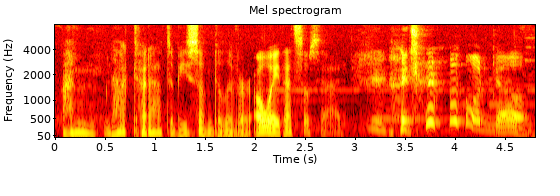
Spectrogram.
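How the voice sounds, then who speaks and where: A man's voice: lowish voice, sing-song, moderate pace, mellow. A man streaming a game, reacting casually and emotionally to the story, often laughing, trailing off and exclaiming.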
